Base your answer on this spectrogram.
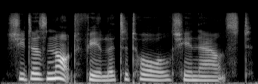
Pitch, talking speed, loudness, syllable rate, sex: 220 Hz, 210 wpm, -17 LUFS, 4.6 syllables/s, female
